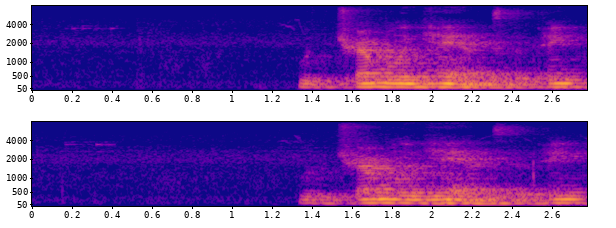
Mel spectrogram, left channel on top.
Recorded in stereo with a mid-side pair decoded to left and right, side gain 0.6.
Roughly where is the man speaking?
Ahead left.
